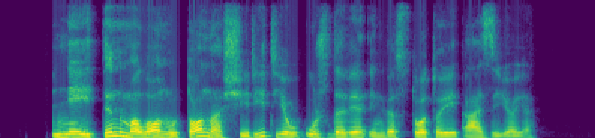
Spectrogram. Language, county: Lithuanian, Alytus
